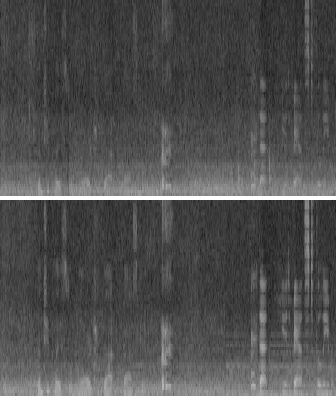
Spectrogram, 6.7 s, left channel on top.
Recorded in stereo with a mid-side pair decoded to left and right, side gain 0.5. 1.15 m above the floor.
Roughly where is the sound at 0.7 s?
Ahead right.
